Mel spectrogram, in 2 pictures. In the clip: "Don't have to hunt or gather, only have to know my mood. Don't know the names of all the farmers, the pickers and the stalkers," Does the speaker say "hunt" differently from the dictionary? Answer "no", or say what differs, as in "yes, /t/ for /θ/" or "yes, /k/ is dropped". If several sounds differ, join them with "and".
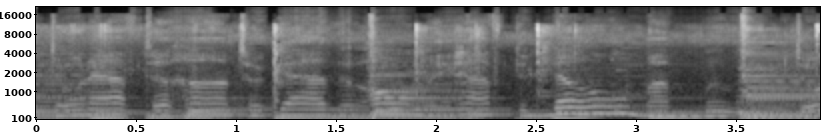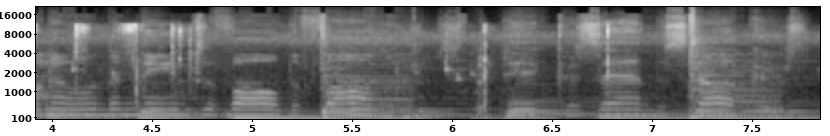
no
